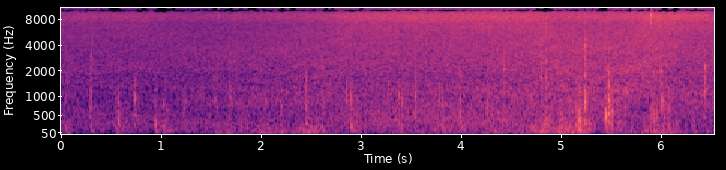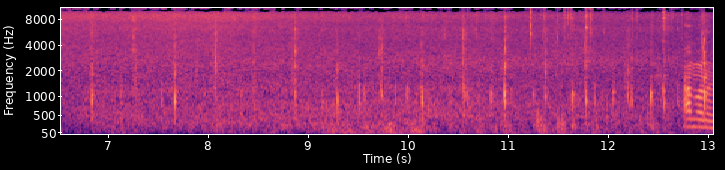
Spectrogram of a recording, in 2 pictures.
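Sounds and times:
horse hooves clip-clopping: 0.0s - 13.0s.

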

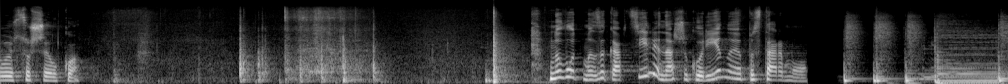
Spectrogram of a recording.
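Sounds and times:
wire rack clattering and scraping: 2.6s - 3.8s.

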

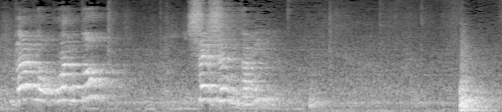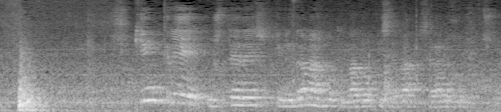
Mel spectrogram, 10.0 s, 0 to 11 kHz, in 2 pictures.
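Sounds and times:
loud dull thumps: 4.6s - 5.6s.

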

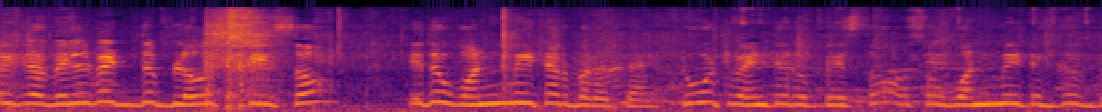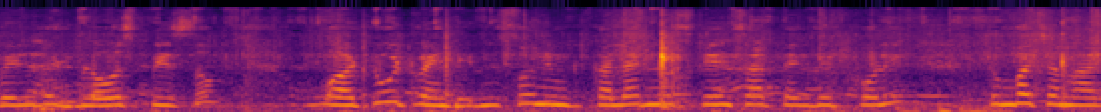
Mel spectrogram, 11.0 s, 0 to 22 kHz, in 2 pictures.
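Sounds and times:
woman speaking: 0.0s - 11.0s.

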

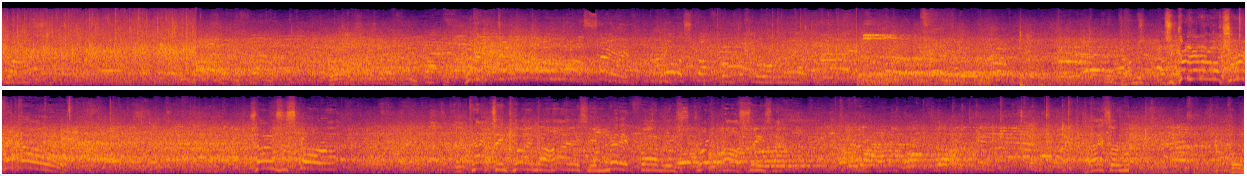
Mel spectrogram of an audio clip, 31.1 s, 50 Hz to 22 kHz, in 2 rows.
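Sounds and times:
crowd shouting and chanting: 0.0s - 31.0s.

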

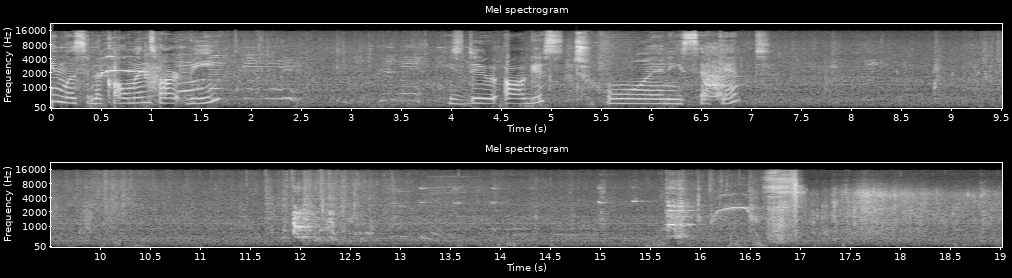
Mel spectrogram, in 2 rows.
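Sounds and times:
pool water splashing: 0.0s - 19.0s.

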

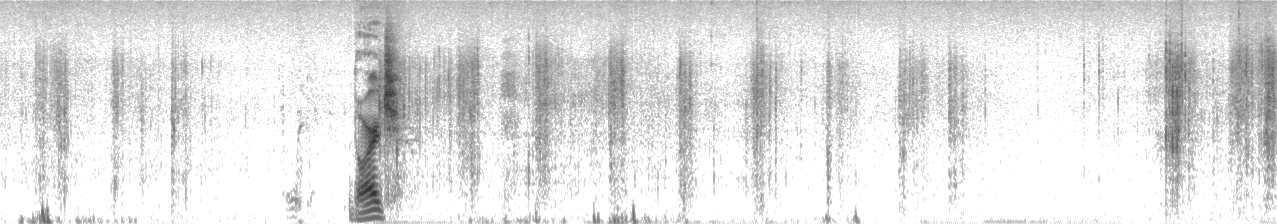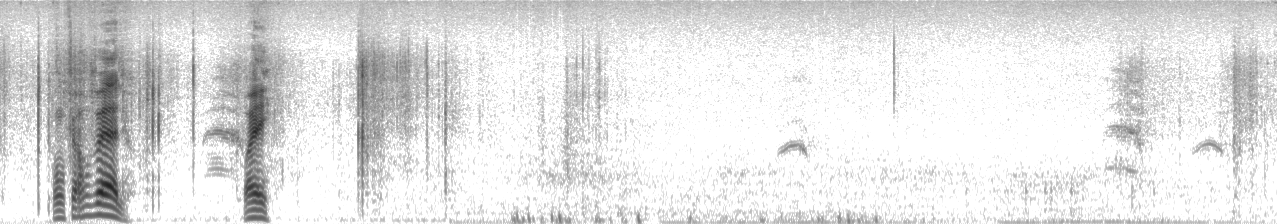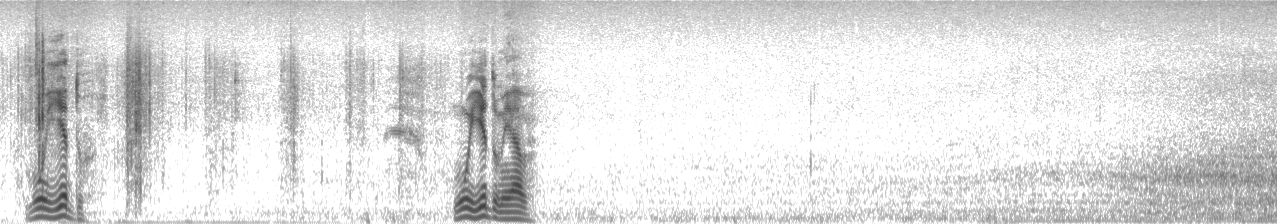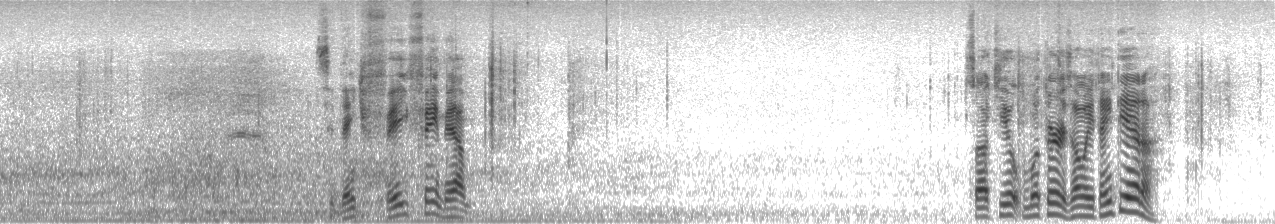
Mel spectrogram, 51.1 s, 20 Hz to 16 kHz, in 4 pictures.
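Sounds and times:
vehicle engine rumble: 15.5s - 30.1s, 30.9s - 48.1s
faint bird chirps: 20.5s - 21.0s, 23.8s - 25.1s.

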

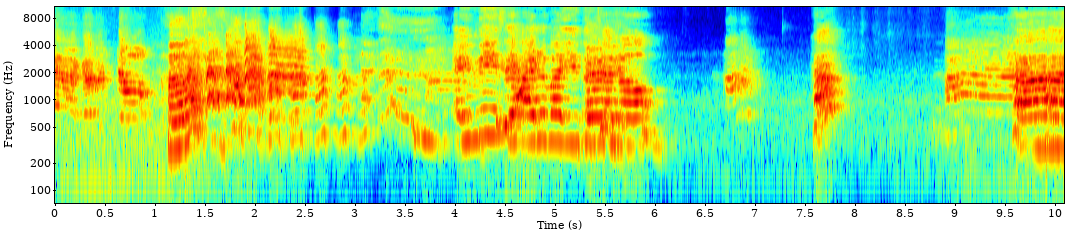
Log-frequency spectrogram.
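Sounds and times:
young women laughing: 1.1s - 4.0s.

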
